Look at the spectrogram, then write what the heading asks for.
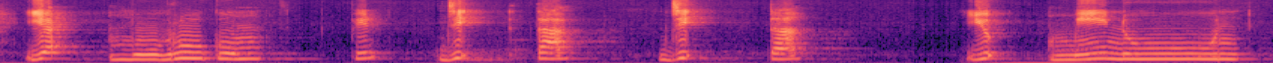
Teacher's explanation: ہم حمزہ کی آواز کو بند کریں گے, یعنی آواز کو تھوڑا لاؤڈ کریں گے اور پھر بند کریں گے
